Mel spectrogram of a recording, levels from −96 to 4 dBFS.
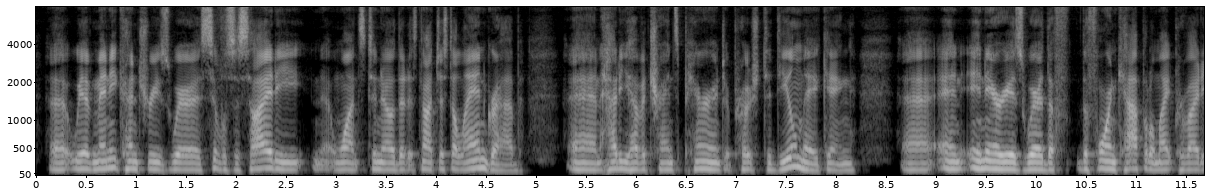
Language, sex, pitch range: English, male, 120-135 Hz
